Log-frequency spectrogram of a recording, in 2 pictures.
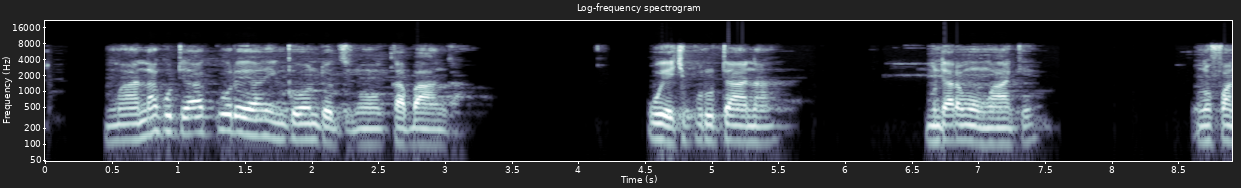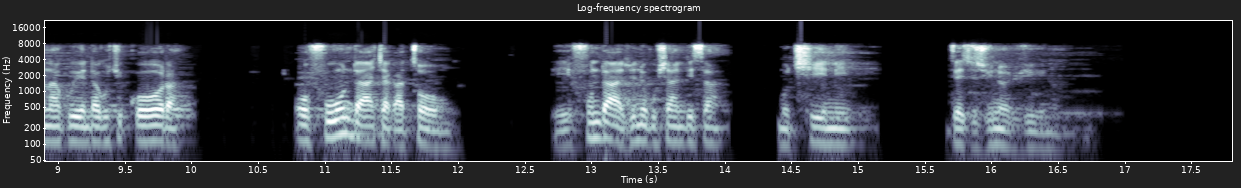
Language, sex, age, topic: Ndau, male, 36-49, education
